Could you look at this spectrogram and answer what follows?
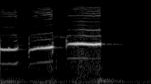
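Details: Cream-vented bulbul with a gacor and ngeriwik song variation: three pure whistled notes, each a little higher and longer than the last, in a quiet setting.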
